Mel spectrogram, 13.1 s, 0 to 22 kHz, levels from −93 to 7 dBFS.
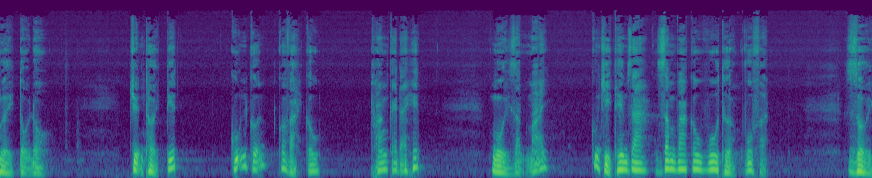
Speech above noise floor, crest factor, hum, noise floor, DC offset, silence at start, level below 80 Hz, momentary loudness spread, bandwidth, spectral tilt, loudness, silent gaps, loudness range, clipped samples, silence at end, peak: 40 dB; 22 dB; none; -62 dBFS; under 0.1%; 0 s; -46 dBFS; 11 LU; 16.5 kHz; -6 dB/octave; -24 LUFS; none; 6 LU; under 0.1%; 0 s; -2 dBFS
